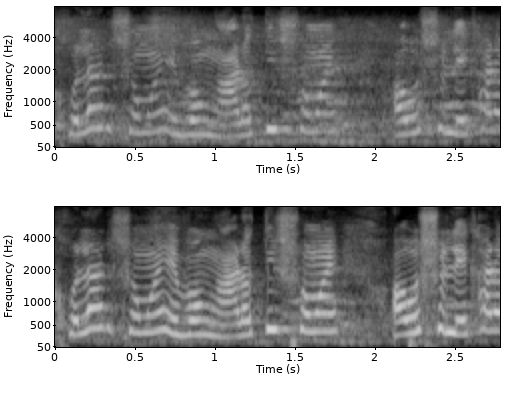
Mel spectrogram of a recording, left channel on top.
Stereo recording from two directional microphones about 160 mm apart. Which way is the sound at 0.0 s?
20° right (ahead or behind).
